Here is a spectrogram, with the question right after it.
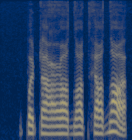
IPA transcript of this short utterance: p ʌ ʈ a ʕ o dˤ œ t̪ʰ ɛ dˤ a

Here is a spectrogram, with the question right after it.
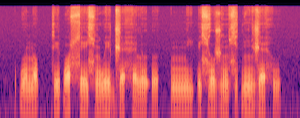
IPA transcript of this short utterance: ɓ o n ɔ kː ɪ ɓ ɔ ɬ e ɕ ũ w e d͡ʒ ɛ h ɛ l ʊ ʔ ʊ | nː i ʔ ɪ ɕ o ʒ ũ ɕ ɪ ɠ ĩ ʒ ɛ h u

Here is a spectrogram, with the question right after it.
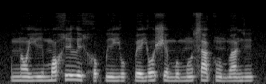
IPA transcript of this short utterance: n ɔ̃˨ j i˨ m ɔ˨˦ h i˧ l i˨ h o˨ k͡p i˨ j u˨ k͡p e˨ j o˧ ʃ e˨ m u˨ m ũ˨˦ s a˧ k ũ˨ b ã˧ ɡ ĩ˧

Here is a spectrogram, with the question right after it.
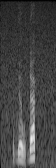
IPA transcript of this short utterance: ɗ ə˨˩˨ w ɗ a˦˥ k̚

